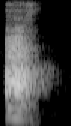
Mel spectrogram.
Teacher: We don't say I. Americans will say ah.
